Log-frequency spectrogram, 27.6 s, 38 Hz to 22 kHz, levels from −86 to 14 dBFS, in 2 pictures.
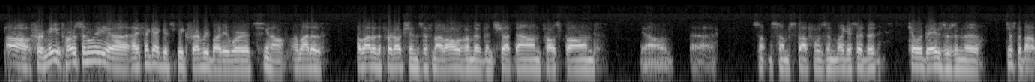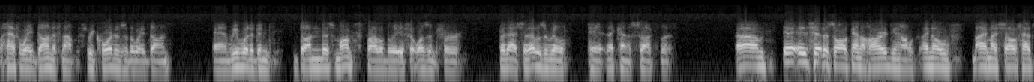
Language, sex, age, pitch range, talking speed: English, male, 40-59, 110-140 Hz, 230 wpm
